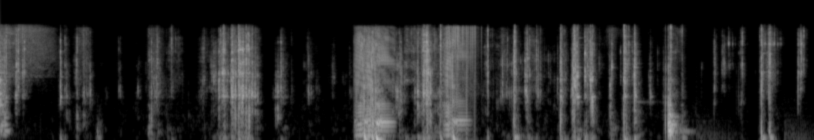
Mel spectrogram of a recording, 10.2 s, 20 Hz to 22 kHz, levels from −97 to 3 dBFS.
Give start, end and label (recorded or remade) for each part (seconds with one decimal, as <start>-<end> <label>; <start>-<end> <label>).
0.0-10.2 recorded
